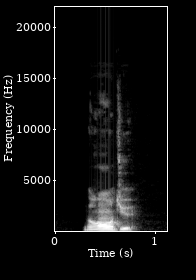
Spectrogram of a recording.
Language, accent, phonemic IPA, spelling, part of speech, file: French, France, /ɡʁɑ̃ djø/, grands dieux, interjection, LL-Q150 (fra)-grands dieux.wav
- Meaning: good heavens! good grief! goodness me!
